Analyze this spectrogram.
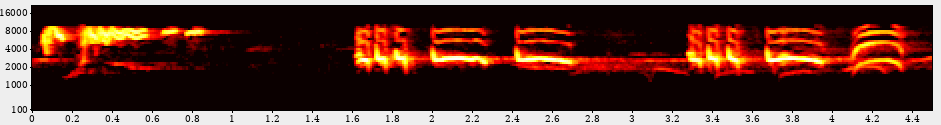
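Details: A male Song Thrush in Britain sings loud, clear phrases of high, ringing notes, repeating short notes in quick twos and threes. He sings each phrase twice over, drawn from a repertoire of over a hundred, proclaiming his territory.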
